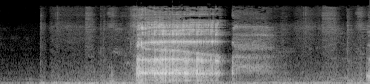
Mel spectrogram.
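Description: One long, loud, voiced belch lasting about a second, with quieter sounds before and after; a burp.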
